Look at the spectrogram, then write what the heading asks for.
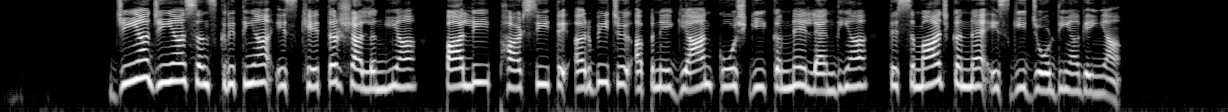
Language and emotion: Dogri, neutral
